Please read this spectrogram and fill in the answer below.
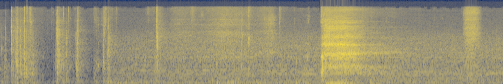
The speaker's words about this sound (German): Ich reisse das Fenster auf und schnaufe durch.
